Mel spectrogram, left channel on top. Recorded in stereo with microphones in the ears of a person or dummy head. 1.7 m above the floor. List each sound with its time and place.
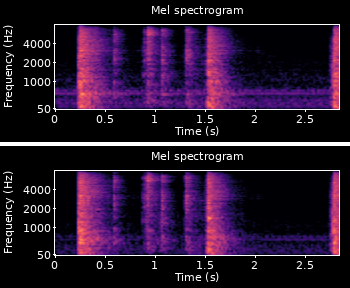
0.2 s a door slam: 20° right (ahead or behind), 0.6 m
